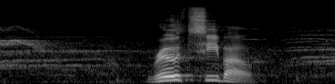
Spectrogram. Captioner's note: applause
